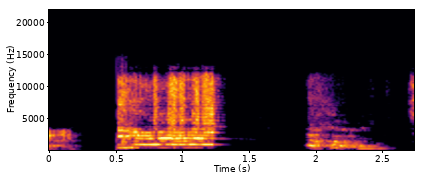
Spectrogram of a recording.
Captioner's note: cheers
